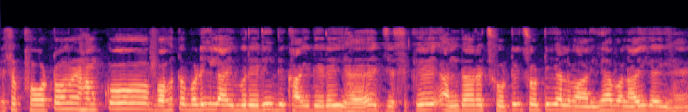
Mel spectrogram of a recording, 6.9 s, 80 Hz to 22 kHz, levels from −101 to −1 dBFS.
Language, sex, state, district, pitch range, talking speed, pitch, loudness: Hindi, male, Bihar, Darbhanga, 165-190 Hz, 155 wpm, 180 Hz, -15 LUFS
